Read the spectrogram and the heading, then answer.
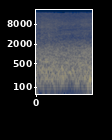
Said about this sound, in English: A beautiful white noise behind us is the ocean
